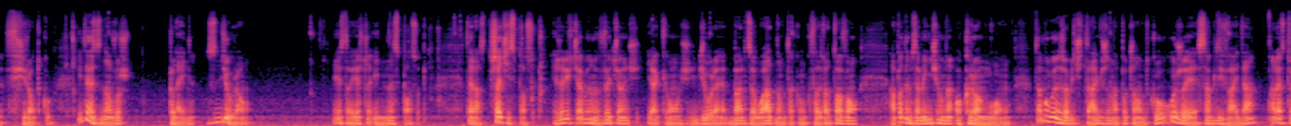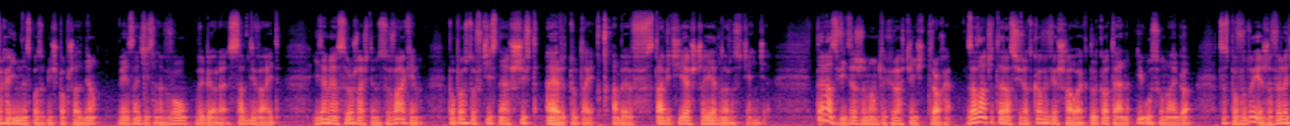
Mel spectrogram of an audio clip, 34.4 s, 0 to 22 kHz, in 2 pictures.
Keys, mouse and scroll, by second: 0.9 Tab, 1.5-4.4 drag, 5.8 x, 7.0 shift+a, 8.8 click, 9.5 click, 9.7-10.8 middle drag, 14.4 Tab, 14.8 click, 15.0 middle click, 15.0-16.6 drag, 19.2 w, 20.6 click, 25.2 shift+r, 30.7 right click, 32.9 x.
